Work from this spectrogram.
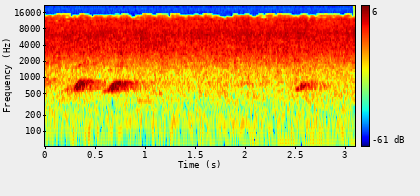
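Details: White-handed gibbons singing at Taipei Zoo, captive, a Malayan tapir swimming nearby: three short, mid-pitched hooting notes, two close together then one after a pause, over a steady watery hiss.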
